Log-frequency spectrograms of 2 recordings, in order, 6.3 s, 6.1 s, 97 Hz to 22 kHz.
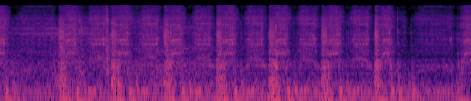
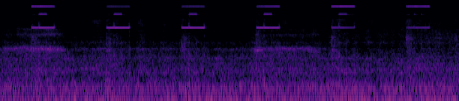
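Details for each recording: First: HP Smart Tank 500/516 printer after head cleaning and ink charging for air in the pipes and blank prints: even printhead sweeps about every 0.7 seconds, smooth feed, no grinding or clunks; printing normally. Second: HP Smart Tank 500/516 printer during head ink charging after air got into the ink pipes: quiet high beep about once a second over a soft mechanical hum, no message on the display; ink charging cycle in progress.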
